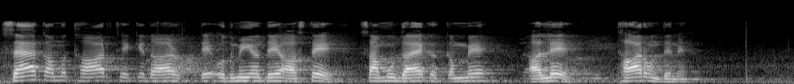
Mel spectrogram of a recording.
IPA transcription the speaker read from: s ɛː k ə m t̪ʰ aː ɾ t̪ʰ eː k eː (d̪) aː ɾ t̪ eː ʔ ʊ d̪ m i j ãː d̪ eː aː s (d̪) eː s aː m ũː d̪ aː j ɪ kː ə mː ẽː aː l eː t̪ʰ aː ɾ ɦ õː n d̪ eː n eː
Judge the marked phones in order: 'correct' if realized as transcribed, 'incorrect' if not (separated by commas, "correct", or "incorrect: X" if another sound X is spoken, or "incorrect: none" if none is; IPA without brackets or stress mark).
correct, incorrect: t̪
